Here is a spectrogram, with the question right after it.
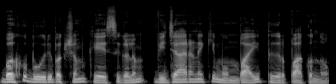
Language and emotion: Malayalam, neutral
